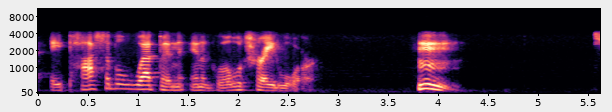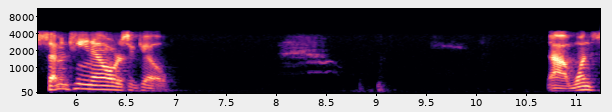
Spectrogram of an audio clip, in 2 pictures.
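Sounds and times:
speech: 0.1s - 2.9s, 3.8s - 4.2s, 5.7s - 7.0s, 10.7s - 11.2s
male cat short soft chirps and faint mew: 8.0s - 8.7s
male cat meowing plaintively at a door trying to get out: 8.0s - 8.8s.

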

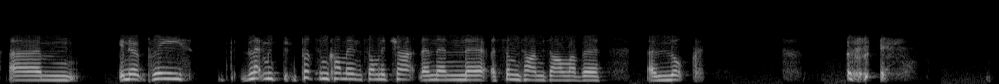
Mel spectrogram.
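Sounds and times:
speech: 0.1s - 7.1s
person coughing from a tickling throat: 8.5s - 9.2s.

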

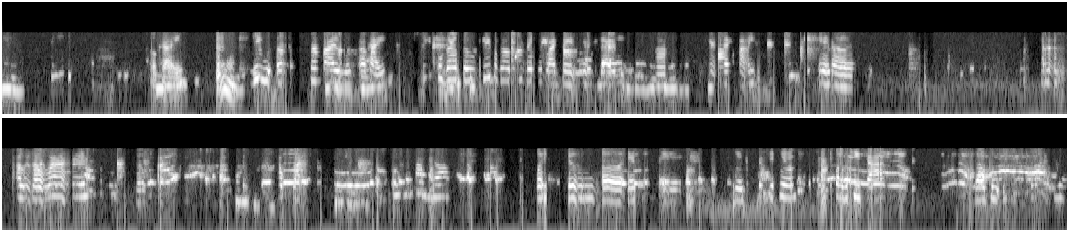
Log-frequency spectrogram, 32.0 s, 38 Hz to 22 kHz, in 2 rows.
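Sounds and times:
speech: 2.3s - 5.9s, 6.5s - 11.6s, 12.2s - 12.9s, 15.6s - 18.6s, 21.2s - 22.8s, 24.0s - 26.4s, 27.0s - 29.4s, 30.6s - 31.6s
children chattering over a phone line: 3.9s - 12.8s, 15.6s - 31.9s.

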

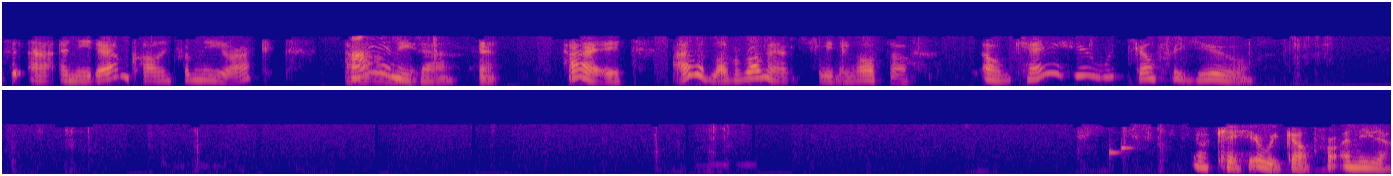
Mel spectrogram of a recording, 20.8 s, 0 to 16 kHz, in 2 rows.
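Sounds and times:
faint hiss: 0.0s - 20.8s
speech: 0.2s - 9.5s, 19.4s - 20.8s
shuffling a deck of tarot cards: 9.3s - 12.4s, 14.1s - 16.1s, 18.5s - 19.3s.

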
